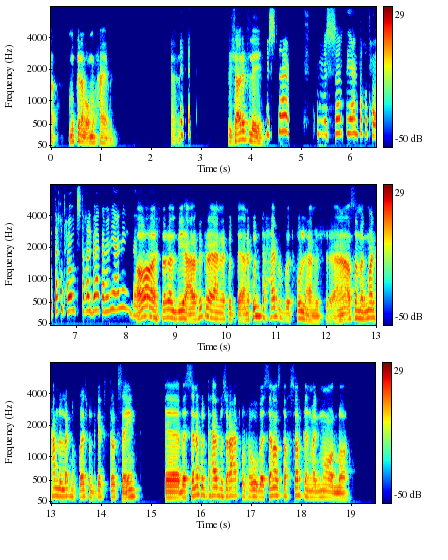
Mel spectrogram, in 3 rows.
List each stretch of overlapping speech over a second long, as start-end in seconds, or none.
none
